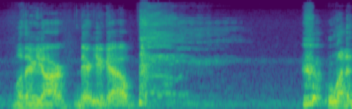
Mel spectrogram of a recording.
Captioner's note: laughs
